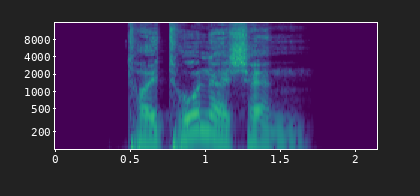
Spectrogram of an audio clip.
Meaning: inflection of teutonisch: 1. strong genitive masculine/neuter singular 2. weak/mixed genitive/dative all-gender singular 3. strong/weak/mixed accusative masculine singular 4. strong dative plural
- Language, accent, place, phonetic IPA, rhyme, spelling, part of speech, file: German, Germany, Berlin, [tɔɪ̯ˈtoːnɪʃn̩], -oːnɪʃn̩, teutonischen, adjective, De-teutonischen.ogg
